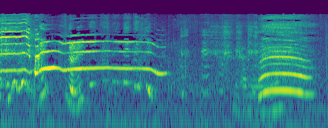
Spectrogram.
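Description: A young child's voice in two long, high-pitched drawn-out calls: one held for about two and a half seconds starting about a second in, and a shorter one near the end, with a wailing, crying-like quality.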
